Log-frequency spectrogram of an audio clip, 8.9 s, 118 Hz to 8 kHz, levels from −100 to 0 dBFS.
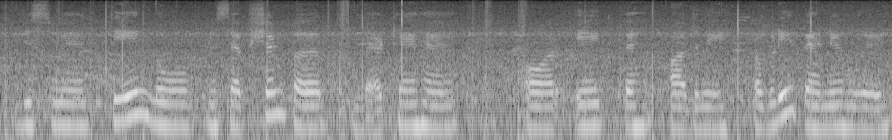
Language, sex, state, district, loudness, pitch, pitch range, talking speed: Hindi, female, Chandigarh, Chandigarh, -23 LUFS, 170 Hz, 160-180 Hz, 85 wpm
